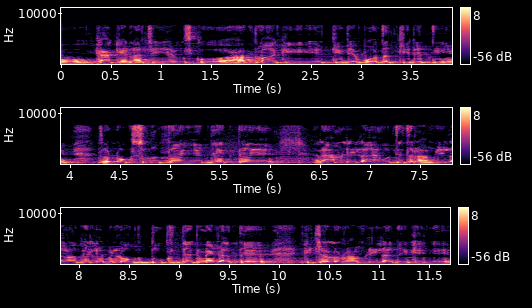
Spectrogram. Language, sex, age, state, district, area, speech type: Hindi, female, 60+, Madhya Pradesh, Ujjain, urban, spontaneous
